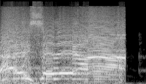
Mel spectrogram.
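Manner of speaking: very loud. Recording a requested shout-out line: very loud. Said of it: "Very loud".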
